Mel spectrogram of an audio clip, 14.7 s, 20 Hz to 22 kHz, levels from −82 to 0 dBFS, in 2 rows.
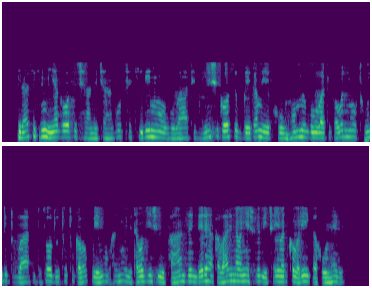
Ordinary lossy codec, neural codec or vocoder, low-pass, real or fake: AAC, 24 kbps; none; 3.6 kHz; real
